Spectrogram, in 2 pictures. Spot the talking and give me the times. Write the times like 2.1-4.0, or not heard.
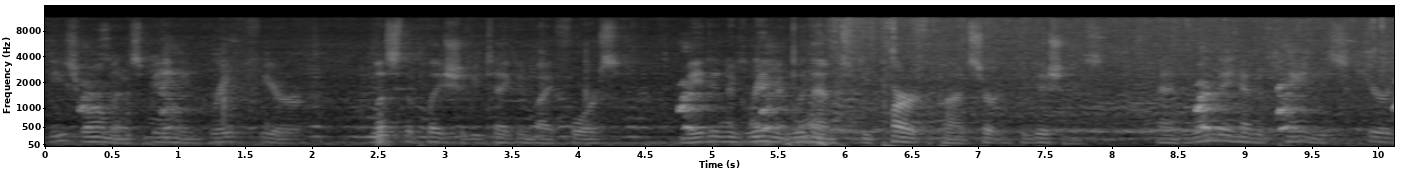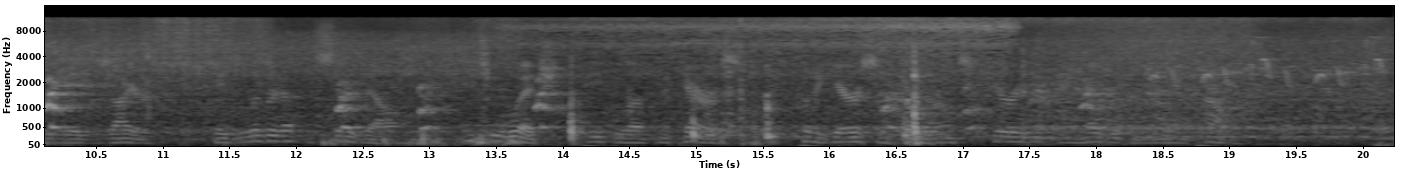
0.0-19.1.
